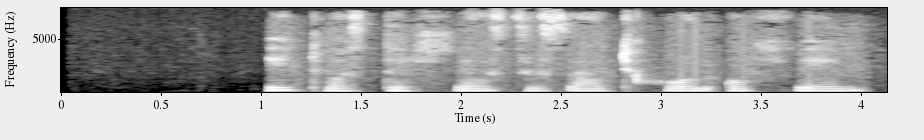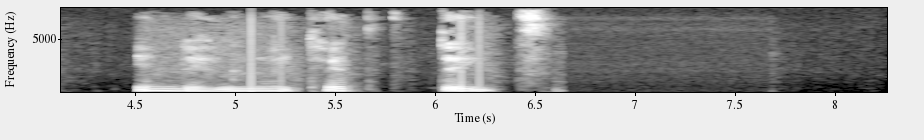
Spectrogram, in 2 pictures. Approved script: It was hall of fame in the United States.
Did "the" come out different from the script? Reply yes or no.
no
